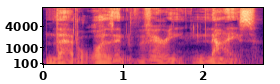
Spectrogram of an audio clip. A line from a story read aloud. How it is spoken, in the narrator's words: said in a low, growling voice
